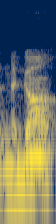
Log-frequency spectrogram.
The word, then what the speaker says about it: Nagant: something like this this mosin uh nagant mosin the gant depends on where you're from how you uh uh pronounce it now it's heavy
